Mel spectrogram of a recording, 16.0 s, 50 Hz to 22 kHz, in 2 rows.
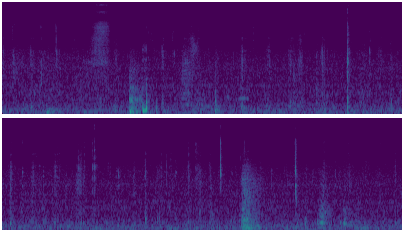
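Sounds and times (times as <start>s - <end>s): chewing clicks: 4.8s - 12.5s.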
